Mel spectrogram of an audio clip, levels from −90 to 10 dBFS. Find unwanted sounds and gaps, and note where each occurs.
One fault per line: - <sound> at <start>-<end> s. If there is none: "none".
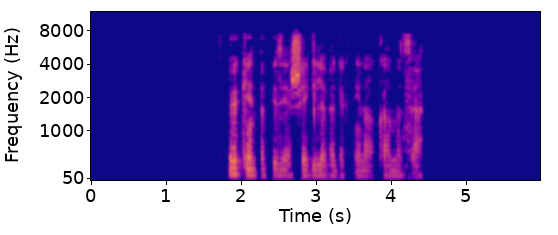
none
